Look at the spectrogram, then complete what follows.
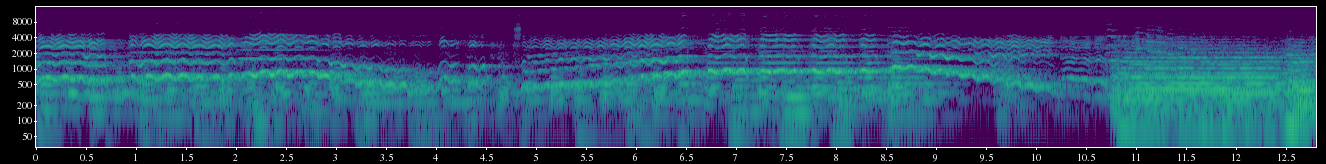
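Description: Operatic soprano singing with an orchestra, her voice carrying a wide vibrato; a long high note in the middle slides down and the singing stops about two seconds before the end, leaving the orchestra's strings playing on their own.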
